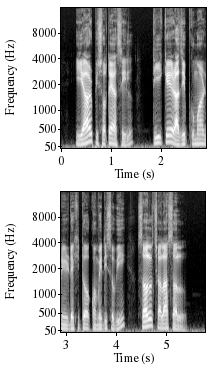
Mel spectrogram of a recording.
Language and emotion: Assamese, neutral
